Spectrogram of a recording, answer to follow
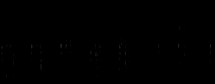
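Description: Near silence, with faint, scattered clicks.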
